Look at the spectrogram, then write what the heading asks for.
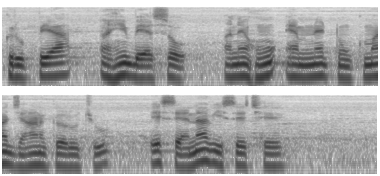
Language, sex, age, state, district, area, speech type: Gujarati, male, 18-30, Gujarat, Anand, urban, read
